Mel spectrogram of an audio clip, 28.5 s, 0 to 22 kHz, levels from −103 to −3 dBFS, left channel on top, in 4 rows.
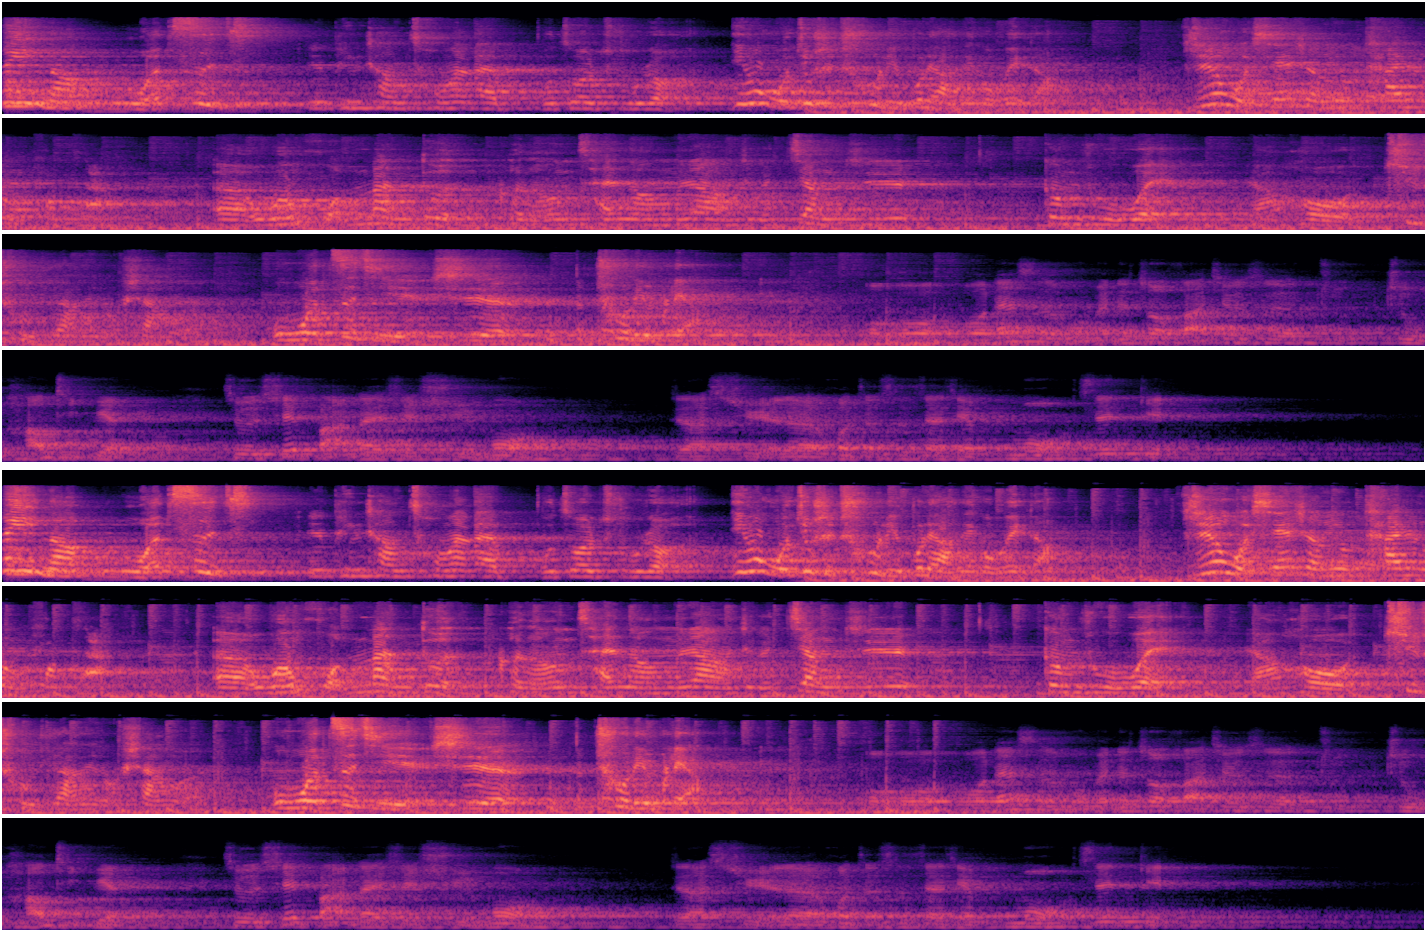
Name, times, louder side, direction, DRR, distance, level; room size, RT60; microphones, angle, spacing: voice 1, 0.0-5.3 5.9-7.7 8.2-11.7 12.3-15.3 15.6-16.9 17.2-17.7, right 4 dB, 30° right, 9 dB, 0.5 m, -33 dB
sound 1, 4.0-18.9, right 2 dB, 65° right, 0.8 m, -45 dB
voice 2, 6.3-7.0 8.5-8.7 16.9-17.8 18.0-24.0 24.7-27.1, equal, ahead, 2 dB, 0.8 m, -46 dB
14.0 x 12.0 x 3.8 m, 2.9 s
head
